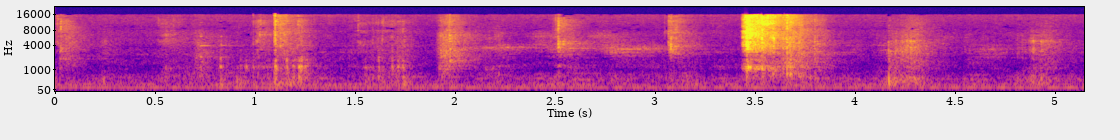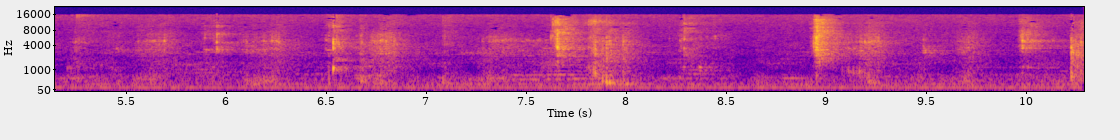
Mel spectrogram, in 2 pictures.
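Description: A person chewing crispy fried chicken skin close to the microphone, with irregular crunches, the loudest about three and a half seconds in.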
